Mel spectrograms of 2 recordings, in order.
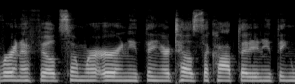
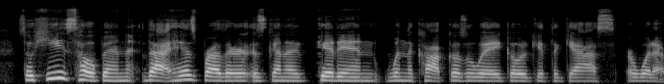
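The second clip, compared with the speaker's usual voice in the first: usual speaking voice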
